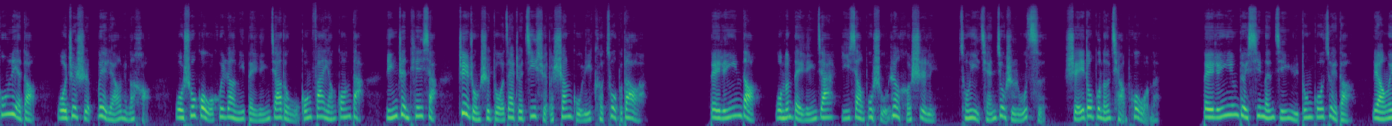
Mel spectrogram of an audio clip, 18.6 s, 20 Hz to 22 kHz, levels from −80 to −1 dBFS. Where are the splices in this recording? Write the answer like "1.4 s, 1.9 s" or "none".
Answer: 15.5 s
